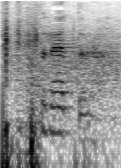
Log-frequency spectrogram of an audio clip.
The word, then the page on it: tereter: [tɛrɛ(:)t(ɛ)r]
